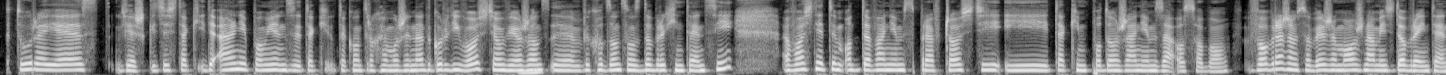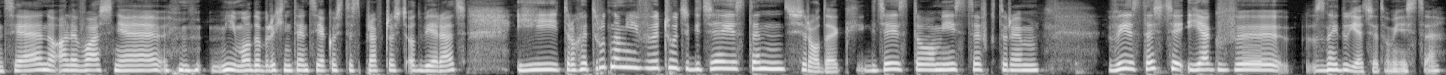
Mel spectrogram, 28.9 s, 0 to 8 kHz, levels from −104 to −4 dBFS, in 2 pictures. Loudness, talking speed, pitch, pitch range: -17 LUFS, 140 wpm, 210 Hz, 200-225 Hz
